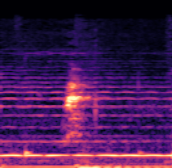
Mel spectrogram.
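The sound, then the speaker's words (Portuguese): A dog gives a single short bark over a steady low electrical hum, with no one talking. “Me desculpe pessoal, tem uns cachorros latindo aqui.”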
